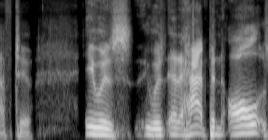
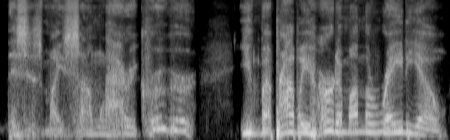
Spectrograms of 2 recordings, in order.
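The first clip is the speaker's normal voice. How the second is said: imitating a feeble, whispery patient; barely able to talk; 7 semitones higher, 5 dB quieter than usual. Sick dad introduces his son to nurse, barely able to talk. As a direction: force the words out softly, voice slipping upward. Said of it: "he's barely can talk".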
